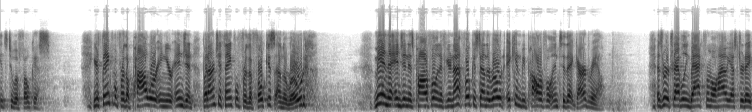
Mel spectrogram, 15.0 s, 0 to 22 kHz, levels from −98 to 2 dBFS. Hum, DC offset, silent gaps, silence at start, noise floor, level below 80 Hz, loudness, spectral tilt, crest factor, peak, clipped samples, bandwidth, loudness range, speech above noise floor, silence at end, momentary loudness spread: none; under 0.1%; none; 0 s; -53 dBFS; -56 dBFS; -10 LUFS; -3.5 dB/octave; 12 dB; 0 dBFS; under 0.1%; 10.5 kHz; 4 LU; 43 dB; 0 s; 9 LU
